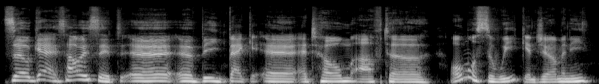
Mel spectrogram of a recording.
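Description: A man's voice: mid-range voice, expressive, a little slow. Upbeat male podcast host. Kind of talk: casual podcast chat.

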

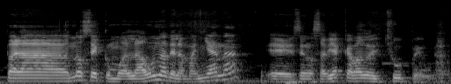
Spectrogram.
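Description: A man with a Mexican Spanish accent telling a long anecdote in slangy, animated casual podcast chat. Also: on the high side, a little fast, a little hiss or hum. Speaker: podcast guest storyteller.

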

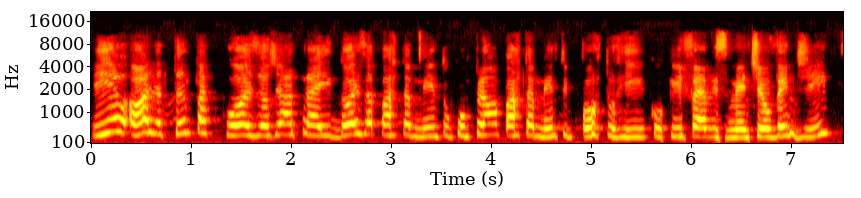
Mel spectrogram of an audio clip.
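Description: A woman's voice: high-pitched, moderate pace, hardly any pauses. A middle-aged Brazilian woman with a Brazilian Portuguese accent, telling her story emphatically as an interview guest.

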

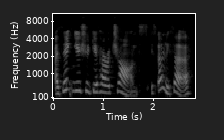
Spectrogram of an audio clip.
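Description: A woman voicing a calm, fair-minded male woodcutter in a storybook reading. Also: high voice, normal speed, dull audio, pitched above the performer's own voice.

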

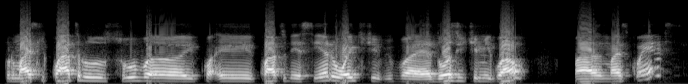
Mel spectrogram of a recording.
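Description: A man giving his opinions in a casual football debate, halting and restarting often. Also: fairly high pitch. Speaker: football pundit.

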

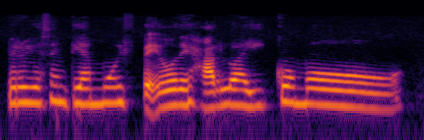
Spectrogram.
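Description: A young woman hosting a podcast, casually telling a personal story in an animated way, often laughing along. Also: mid-range voice, moderate pace, lo-fi sound. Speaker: podcast host.

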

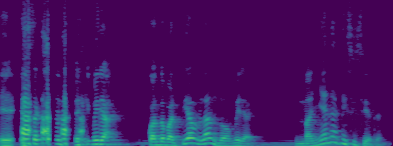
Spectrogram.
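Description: A man, talking in a casual, animated way and speaking straight to the listener. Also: high voice, moderate pace. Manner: animated, conversational, addresses the listener directly. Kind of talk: casual explanatory talk. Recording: muffled lo-fi sound with faint music.

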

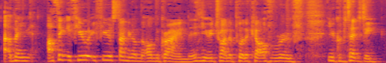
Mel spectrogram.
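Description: A man's voice: fairly high pitch, rapid-fire, fairly bright tone. An English man co-hosting a casual comic chat, often stumbling and restarting his sentences. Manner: hesitant, stammering restarts. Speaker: podcast co-host.

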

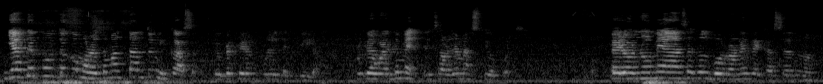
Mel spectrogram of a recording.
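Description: A woman's voice: high-pitched, fast talker, a bit bright, low-quality recording. A woman, telling a story in casual chat and acting out the voices of the people she quotes. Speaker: podcast co-host.

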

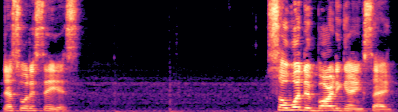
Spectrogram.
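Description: A woman's voice: mid-range voice, a little slow, a bit bright. A woman delivering an unscripted exposé as a commentator, smug, sarcastic and confrontational, with blunt profane slang and lines repeated for emphasis. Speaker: host and cultural commentator.

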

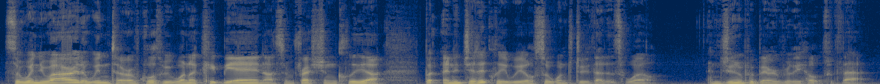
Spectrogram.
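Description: Male educator, deep-pitched, for an informal explanatory talk with a reflective, direct address. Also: fairly even intonation, a little fast. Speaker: essential oils educator.

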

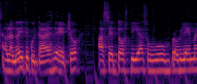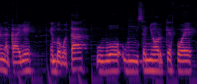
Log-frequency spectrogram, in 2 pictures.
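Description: A husky-voiced young Venezuelan man with a Venezuelan accent chats on a podcast. He talks at length, earnest and open, with a faint bed of music under him. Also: on the high side, darkish tone. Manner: talkative, earnest, slips into playful voices. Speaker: podcast guest. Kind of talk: casual podcast chat.

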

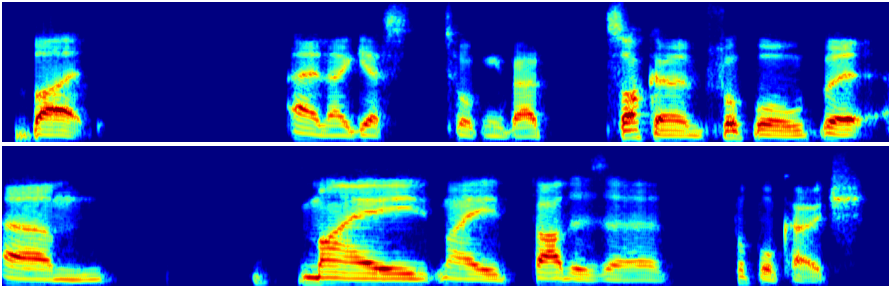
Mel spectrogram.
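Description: An Australian man in his early thirties talks as a podcast guest in a somewhat low voice. He rambles, restarts and corrects himself as he goes. The call audio is dry and a little dull. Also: slow pace, pauses often, no echo. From Cairns, far north Queensland, Australia. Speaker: guest actor. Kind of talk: casual podcast interview.

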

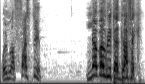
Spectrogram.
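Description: A man's voice: very high-pitched, lively intonation, moderate pace, creaky, fairly bright tone, husky, dry recording, clean studio sound. A man with a Ghanaian accent preaching a sermon in exhorting, repeated short phrases, mixing English with Ghanaian Pidgin and Twi.

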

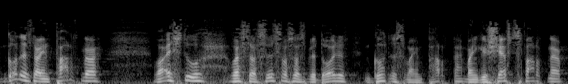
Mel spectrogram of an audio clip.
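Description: A man's voice: mid-range voice, normal speed, slightly rough. A middle-aged man preaching a sermon in a folksy, rambling way, often asking his listeners whether they understand.

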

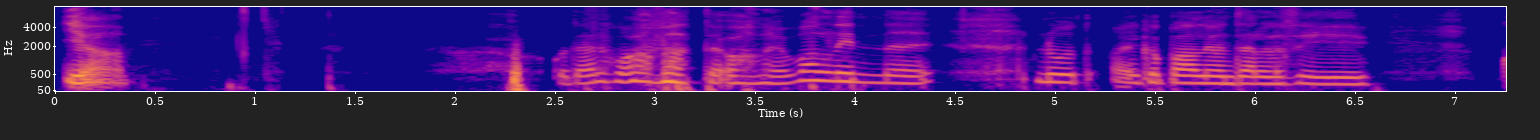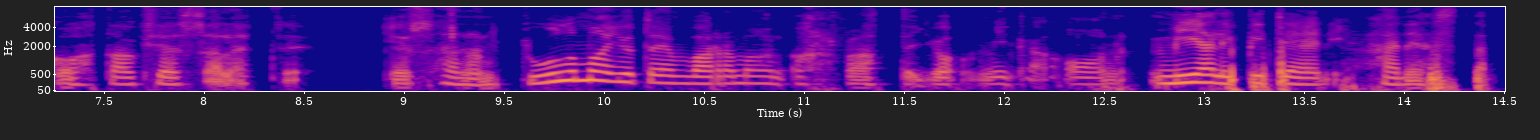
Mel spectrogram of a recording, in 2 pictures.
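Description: A woman's voice: mid-range voice, fairly even intonation, creaky, warm tone, no echo, clean studio sound. A woman hosting a podcast, reading book scenes aloud and stepping out for casual, slightly apologetic asides.

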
